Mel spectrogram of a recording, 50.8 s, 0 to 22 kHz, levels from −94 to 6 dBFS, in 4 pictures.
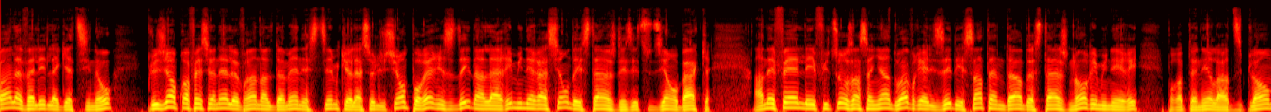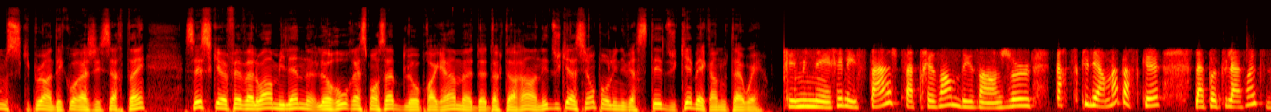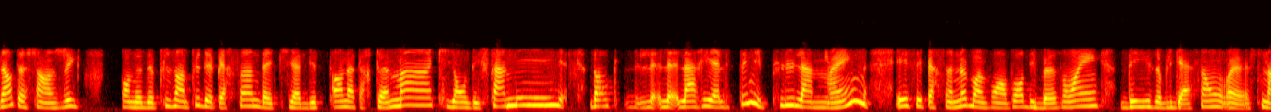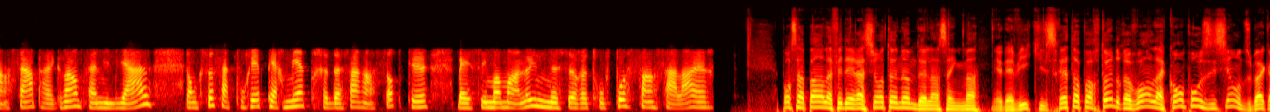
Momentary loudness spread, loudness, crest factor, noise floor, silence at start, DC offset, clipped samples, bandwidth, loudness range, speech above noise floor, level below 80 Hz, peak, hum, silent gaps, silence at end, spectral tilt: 6 LU; -25 LUFS; 16 dB; -58 dBFS; 0 s; under 0.1%; under 0.1%; 15.5 kHz; 2 LU; 33 dB; -52 dBFS; -8 dBFS; none; 45.28-45.32 s; 0 s; -6.5 dB/octave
